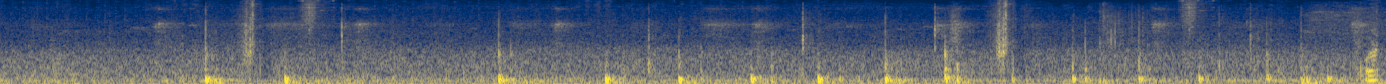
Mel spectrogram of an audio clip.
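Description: Footsteps thump on wooden boards.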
